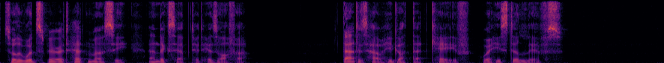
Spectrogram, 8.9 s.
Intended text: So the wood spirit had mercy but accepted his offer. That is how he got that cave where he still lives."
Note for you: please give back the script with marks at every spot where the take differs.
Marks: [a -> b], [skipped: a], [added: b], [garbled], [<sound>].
So the wood spirit had mercy [but -> and] accepted his offer. That is how he got that cave where he still lives."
